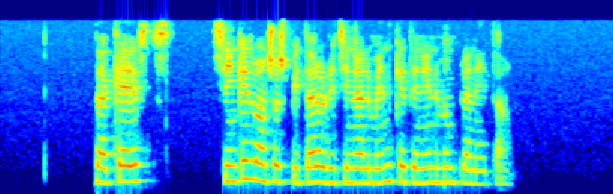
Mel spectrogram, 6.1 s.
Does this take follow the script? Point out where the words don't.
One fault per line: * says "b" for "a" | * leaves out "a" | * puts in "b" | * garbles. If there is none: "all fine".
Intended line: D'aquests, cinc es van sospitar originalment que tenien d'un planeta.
all fine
